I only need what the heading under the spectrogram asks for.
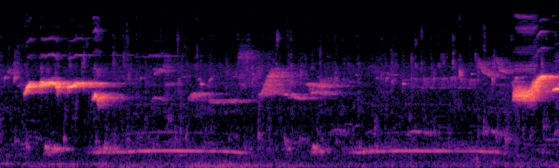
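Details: Caged white-rumped shama in an aviary: strong whistled phrase at the outset, quieter intervening notes, then another loud rising whistled burst at the close, with a soft low drawn-out tone beneath.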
